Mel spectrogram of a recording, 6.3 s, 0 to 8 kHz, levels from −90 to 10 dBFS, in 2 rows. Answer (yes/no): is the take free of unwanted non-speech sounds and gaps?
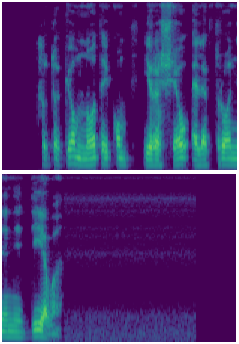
yes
